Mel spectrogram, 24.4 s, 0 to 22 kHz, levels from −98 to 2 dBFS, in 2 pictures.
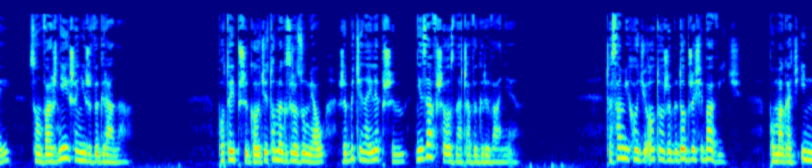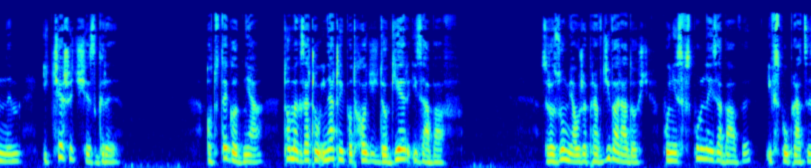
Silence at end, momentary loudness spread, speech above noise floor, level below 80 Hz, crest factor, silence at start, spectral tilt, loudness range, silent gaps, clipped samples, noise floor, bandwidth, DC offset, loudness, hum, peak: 0 s; 15 LU; 46 dB; -76 dBFS; 20 dB; 0 s; -4 dB/octave; 5 LU; none; under 0.1%; -83 dBFS; 16 kHz; under 0.1%; -37 LUFS; none; -18 dBFS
